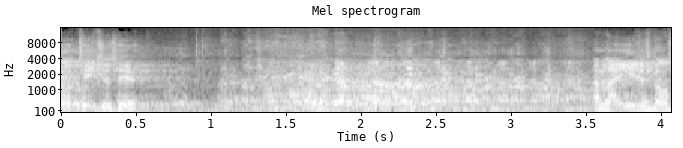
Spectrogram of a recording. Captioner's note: audience laughing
